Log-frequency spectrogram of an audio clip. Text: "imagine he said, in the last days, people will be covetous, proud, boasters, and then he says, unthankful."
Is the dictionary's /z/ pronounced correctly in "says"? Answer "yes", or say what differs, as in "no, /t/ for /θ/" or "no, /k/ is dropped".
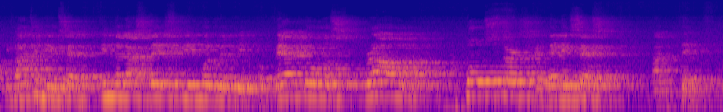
no, /s/ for /z/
